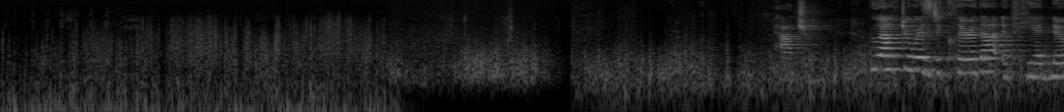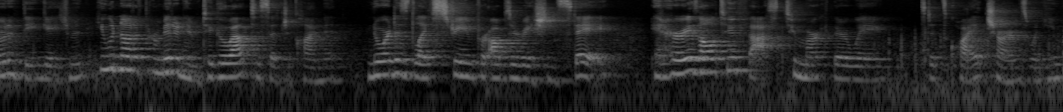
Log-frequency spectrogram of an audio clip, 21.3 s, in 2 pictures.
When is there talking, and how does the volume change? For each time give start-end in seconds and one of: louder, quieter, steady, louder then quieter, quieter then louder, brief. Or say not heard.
7.8-21.2 quieter.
